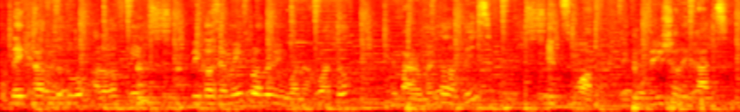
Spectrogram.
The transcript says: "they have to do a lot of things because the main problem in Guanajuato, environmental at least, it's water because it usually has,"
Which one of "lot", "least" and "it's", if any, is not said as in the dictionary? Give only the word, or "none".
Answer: least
